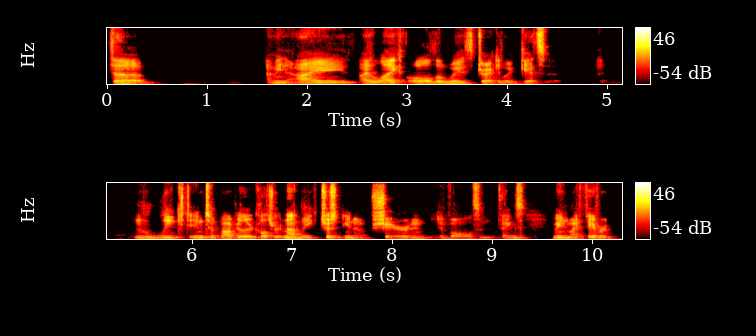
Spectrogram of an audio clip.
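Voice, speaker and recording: A man with a very low voice talks his way through answers in a relaxed, wandering manner, circling back with fillers and restarts. He sounds set back from the microphone. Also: normal speed, far from the mic. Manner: thoughtful, rambling, with frequent fillers and restarts. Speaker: interview guest, newsletter creator. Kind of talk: casual conversational interview.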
